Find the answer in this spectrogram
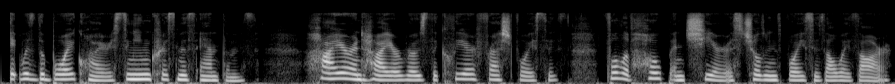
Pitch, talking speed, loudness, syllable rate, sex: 210 Hz, 175 wpm, -17 LUFS, 4.7 syllables/s, female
